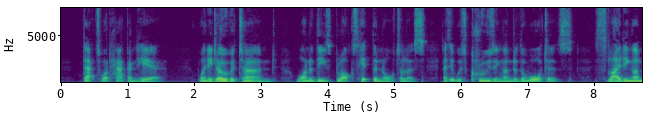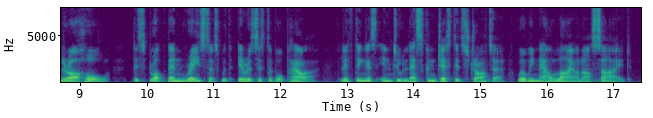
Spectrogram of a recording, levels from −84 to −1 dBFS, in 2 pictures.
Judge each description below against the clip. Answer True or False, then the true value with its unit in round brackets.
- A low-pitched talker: True (110 Hz)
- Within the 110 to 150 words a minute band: False (160 wpm)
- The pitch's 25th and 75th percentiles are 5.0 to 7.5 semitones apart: False (3.4 semitones)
